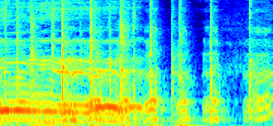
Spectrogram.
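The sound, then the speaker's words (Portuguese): A short burst of audience applause: rapid, uneven claps over a sustained voice with a steady pitch, thinning out into a few separate claps by the end. “Daí, uma salva de palmas pra”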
